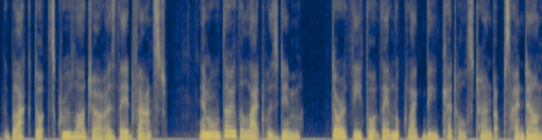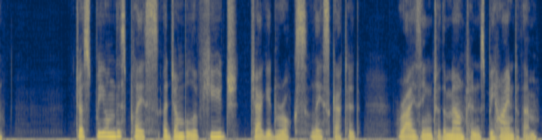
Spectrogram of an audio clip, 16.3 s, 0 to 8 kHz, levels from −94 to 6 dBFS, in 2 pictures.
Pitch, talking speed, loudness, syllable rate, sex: 200 Hz, 155 wpm, -19 LUFS, 4.6 syllables/s, female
